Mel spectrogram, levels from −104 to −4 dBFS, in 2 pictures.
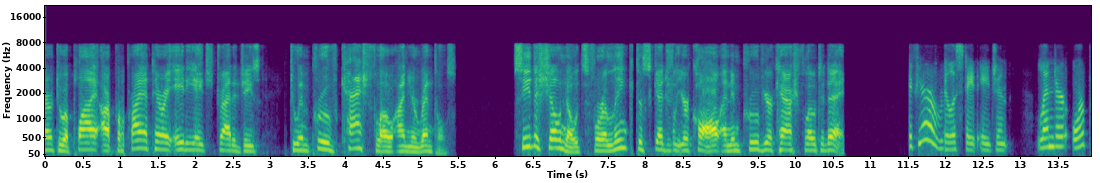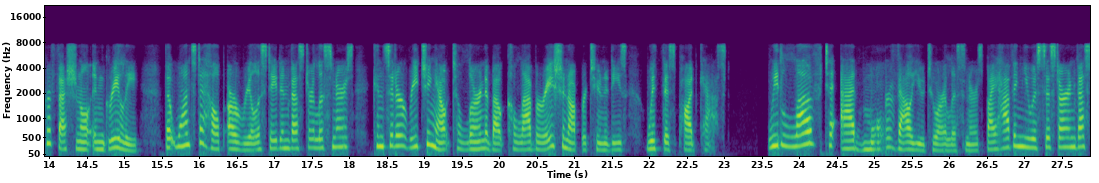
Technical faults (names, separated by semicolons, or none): Speex codec; VoIP packet loss concealed by the speech codec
